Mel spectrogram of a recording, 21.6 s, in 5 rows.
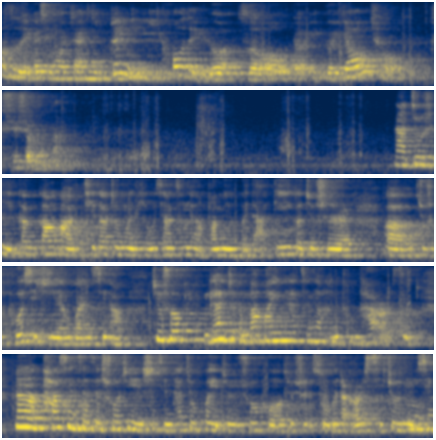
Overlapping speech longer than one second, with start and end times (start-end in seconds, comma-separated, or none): none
